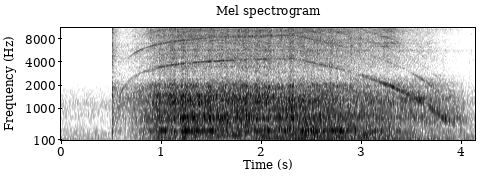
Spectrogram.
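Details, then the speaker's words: Rebuilt Bosch 230/231-series 12 V truck starter bench-run on a 12 V battery with jump leads: sharp strong solenoid click, then a high whirring spin that climbs fast, holds steady and winds down; normal, healthy free spin. "you will find the starter spin very fast that's 12v stter now we will look at the difference in the 24v one"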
